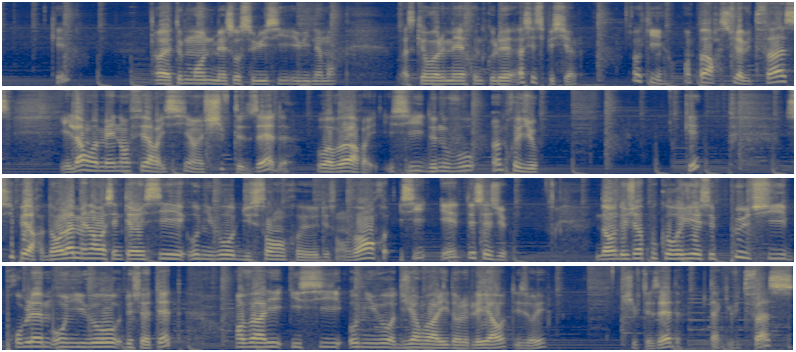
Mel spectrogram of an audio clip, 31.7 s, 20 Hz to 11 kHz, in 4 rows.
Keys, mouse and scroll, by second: 2.3-2.7 right drag, 2.7-3.2 shift+scroll up 5, 3.2-5.6 middle drag, 5.6 KP_1, 6.7-7.1 scroll down 2, 7.4-8.3 shift+scroll down 3, 8.3-8.9 shift+scroll up 2, 8.9 shift+z, 9.8 shift+z, 18.7 shift+scroll down 1, 21.0 shift+z, 21.4-22.4 shift+scroll up 11, 22.4-23.3 ctrl+scroll down 8, 23.3-23.8 scroll up 2, 23.8-28.3 right drag, 28.3 click, 29.5 shift+z, 30.2 KP_1.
